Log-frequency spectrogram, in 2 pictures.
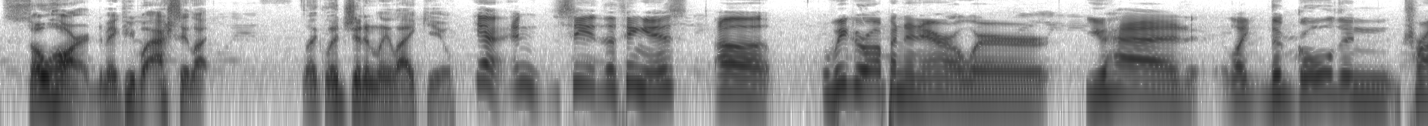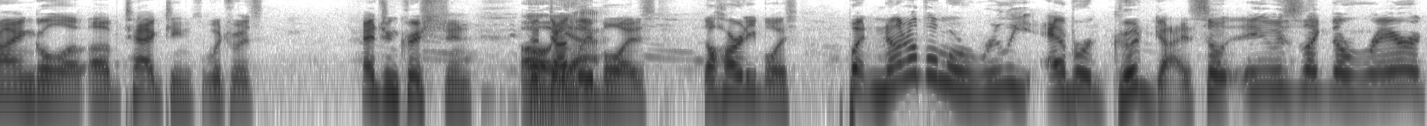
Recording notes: Recorded on-location during day one of Des Moines Con 2023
